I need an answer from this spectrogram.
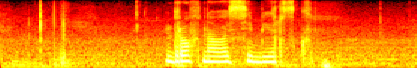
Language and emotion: Russian, neutral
